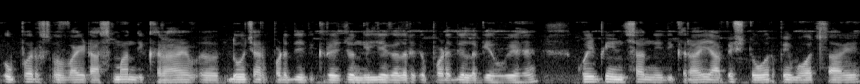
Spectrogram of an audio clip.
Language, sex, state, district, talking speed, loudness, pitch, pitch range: Hindi, male, Gujarat, Gandhinagar, 245 wpm, -16 LUFS, 110 Hz, 105-115 Hz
